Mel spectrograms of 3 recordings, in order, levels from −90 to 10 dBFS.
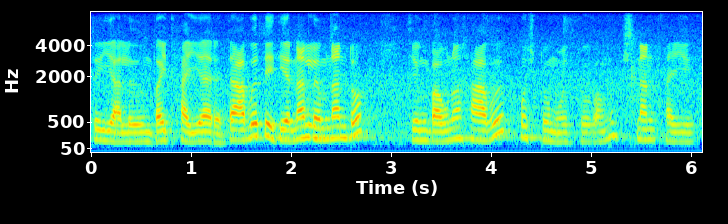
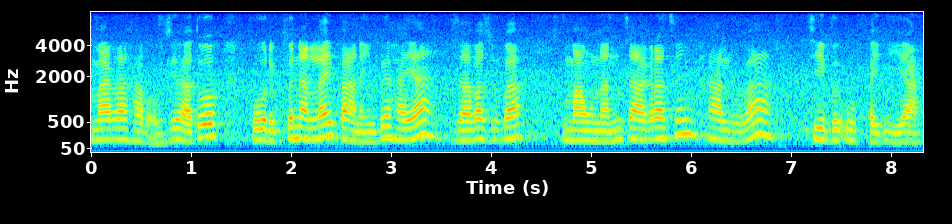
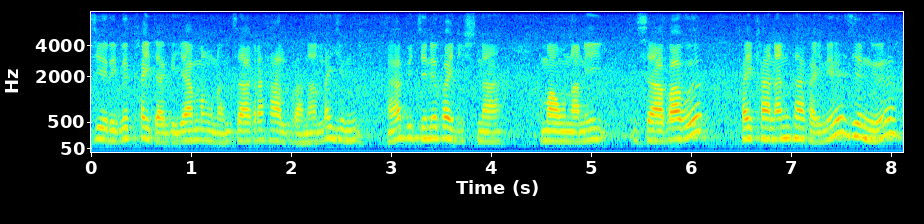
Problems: low volume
